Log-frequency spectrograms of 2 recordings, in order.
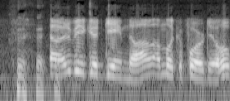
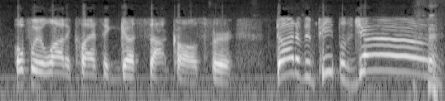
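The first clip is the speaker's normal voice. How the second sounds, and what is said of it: Impression of Gus play-by-play call. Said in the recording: “pretty good impression. That wasn't actually bad.”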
